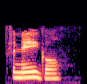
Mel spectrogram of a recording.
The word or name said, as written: phenagle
